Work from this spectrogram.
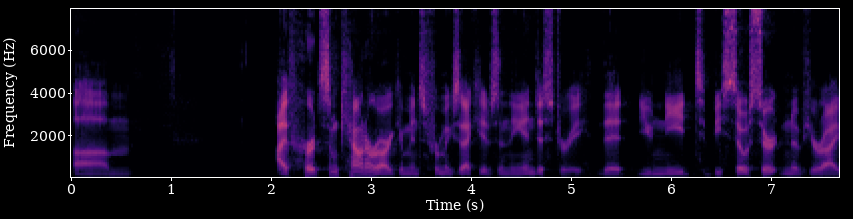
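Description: Male panelist, forties, lowish voice, measured and thoughtful, podium mic in a meeting room. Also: a bit bright, smooth. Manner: measured, thoughtful, with frequent ums. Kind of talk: panel discussion remarks. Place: conference room. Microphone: podium microphone.

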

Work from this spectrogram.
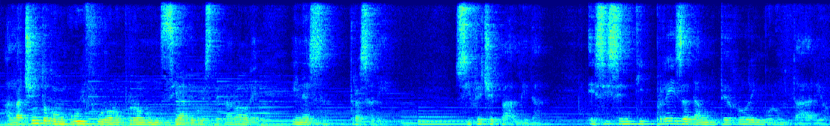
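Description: An echoey recording with music under a male narrator. He tells a dramatic story at a mid pitch, in a measured and solemn literary style.

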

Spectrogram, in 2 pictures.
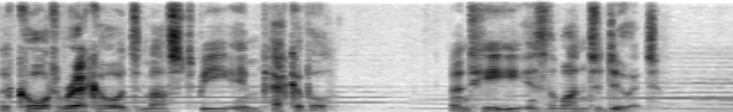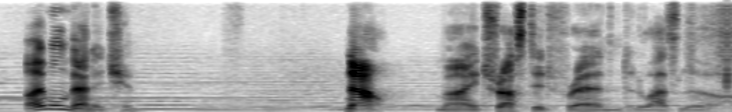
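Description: A man playing a scheming, authoritarian bishop in an audio drama, imperious and smoothly formal. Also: medium pitch, animated, slow, long pauses, a bit bright, faint music behind. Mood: controlling. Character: scheming, authoritarian male bishop and trial judge.

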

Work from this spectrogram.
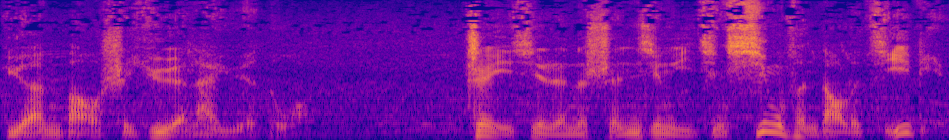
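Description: A man's voice: a bass voice, big pitch swings, moderate pace, vocal fry. A man narrating a story as a dramatic scripted audiobook in the first person. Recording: faint background noise.

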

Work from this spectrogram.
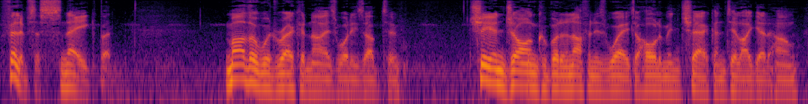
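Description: An actor playing a forceful, stubborn warrior king in a radio drama, blunt and commanding. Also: sits low, animated, moderate pace. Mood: grimly dismissive.

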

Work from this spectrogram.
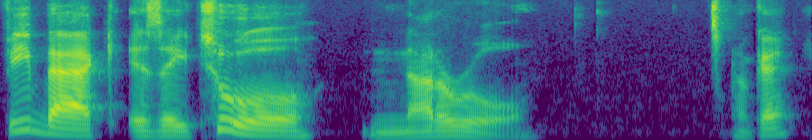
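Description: A man's voice: lowish voice, very animated, takes it slowly, no echo. A man in his forties giving an informal, emphatic tutorial into a close studio microphone, repeating key points and checking in with short questions. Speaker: host of a screenwriting tutorial channel. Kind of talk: informal instructional talk to camera, partly read from notes. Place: indoor home studio. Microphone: close studio condenser microphone on a mount.

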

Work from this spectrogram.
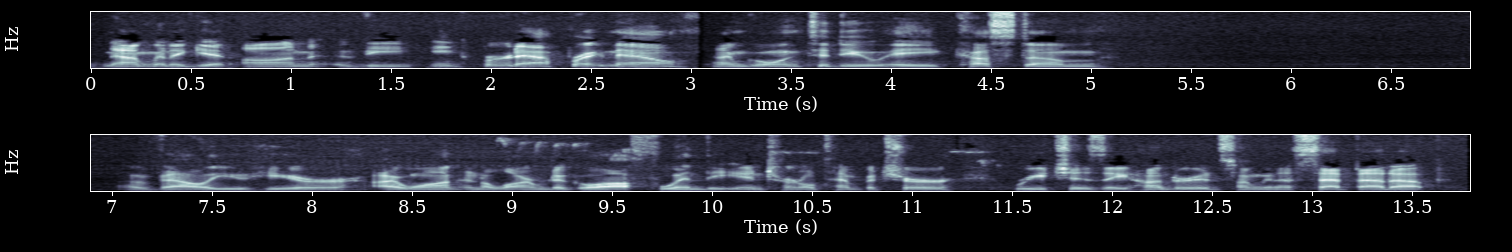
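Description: A man in his thirties hosting a home grilling vlog, upbeat and hyped, who breaks into loud whoops. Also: medium pitch. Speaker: grilling channel host. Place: home kitchen and backyard.

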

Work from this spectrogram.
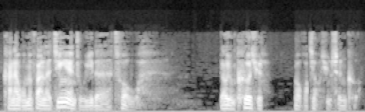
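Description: A grave detective in a radio crime drama. His voice is deep and husky with hard, forceful emphasis. He sounds sober and close in a dry studio. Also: brisk, no room sound, muffled recording, full character voice. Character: sober male police detective reasoning out a case.

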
